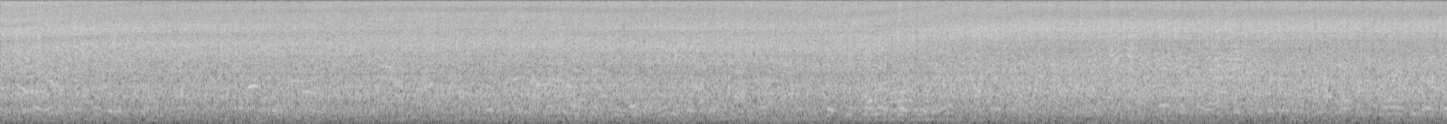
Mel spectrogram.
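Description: Water from the Fountain of the Four Rivers pouring steadily from its jets into the stone basin. People talk indistinctly in the background.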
